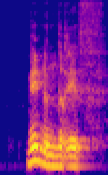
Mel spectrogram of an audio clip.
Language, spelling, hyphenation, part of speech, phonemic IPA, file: Dutch, middenrif, mid‧den‧rif, noun, /ˈmɪ.də(n)ˌrɪf/, Nl-middenrif.ogg
- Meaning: midriff, diaphragm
